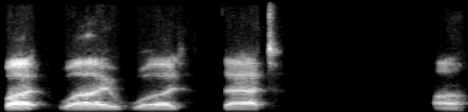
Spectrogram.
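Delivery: word by word, with big gaps; hammy cartoon actor, haltingly slow; eighties cartoon voice actor. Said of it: "sound like an eighties cartoon voice actor".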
